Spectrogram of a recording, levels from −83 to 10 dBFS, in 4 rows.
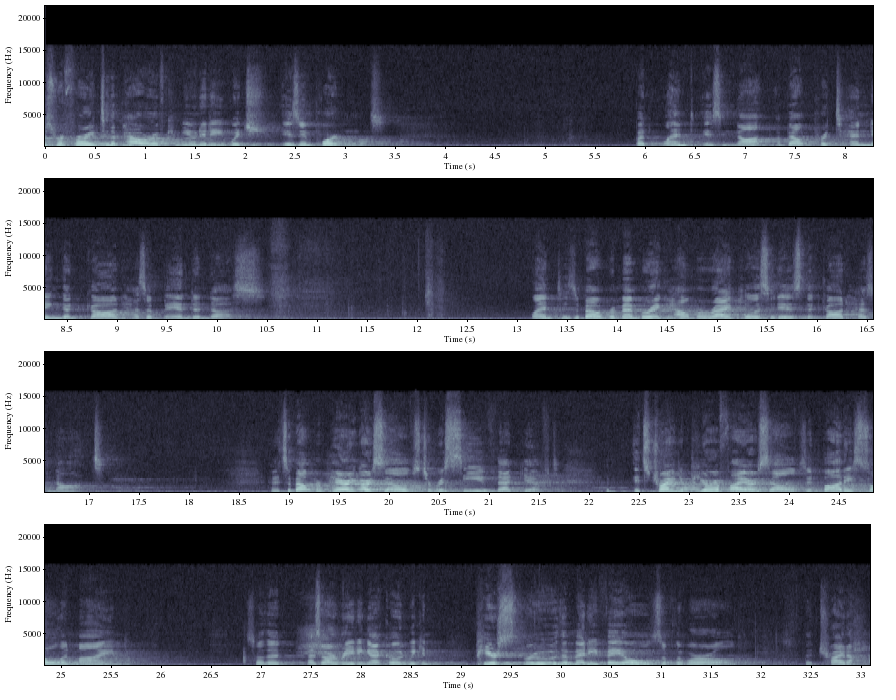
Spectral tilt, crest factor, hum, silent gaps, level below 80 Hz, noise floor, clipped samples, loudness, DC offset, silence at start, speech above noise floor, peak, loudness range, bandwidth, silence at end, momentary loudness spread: -5 dB/octave; 20 dB; none; none; -54 dBFS; -47 dBFS; under 0.1%; -22 LUFS; under 0.1%; 0 s; 25 dB; -2 dBFS; 9 LU; 16 kHz; 0 s; 20 LU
